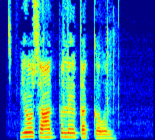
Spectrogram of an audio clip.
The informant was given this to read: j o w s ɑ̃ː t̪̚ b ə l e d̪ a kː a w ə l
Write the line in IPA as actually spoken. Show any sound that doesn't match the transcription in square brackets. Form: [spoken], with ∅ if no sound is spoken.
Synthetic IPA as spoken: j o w s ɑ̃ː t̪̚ [p] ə l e [t̪] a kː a w ə l

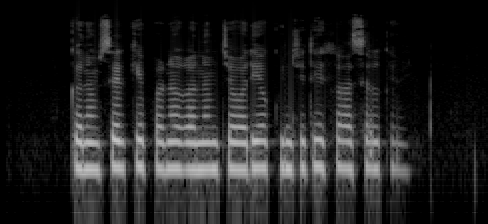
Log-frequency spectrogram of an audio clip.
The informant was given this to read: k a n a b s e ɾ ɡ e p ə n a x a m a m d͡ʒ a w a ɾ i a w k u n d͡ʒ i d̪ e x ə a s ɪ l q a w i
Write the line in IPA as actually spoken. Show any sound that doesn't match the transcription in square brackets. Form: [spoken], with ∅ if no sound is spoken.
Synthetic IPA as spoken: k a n a [m] s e ɾ [k] e p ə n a [ɣ] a [n] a m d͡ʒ a w a ɾ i a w k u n d͡ʒ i d̪ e x ə a s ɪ l [k] a w i

